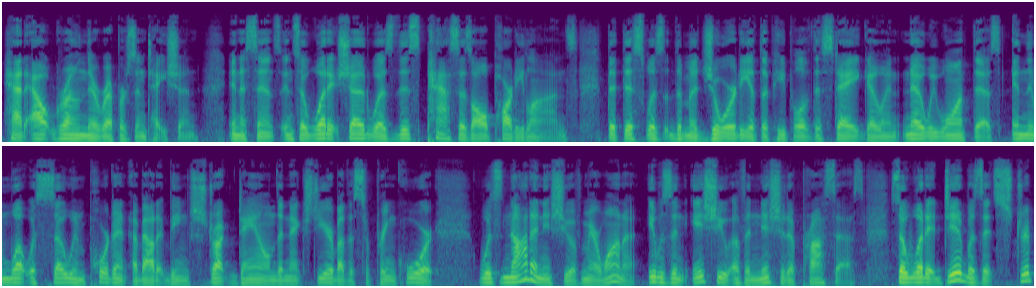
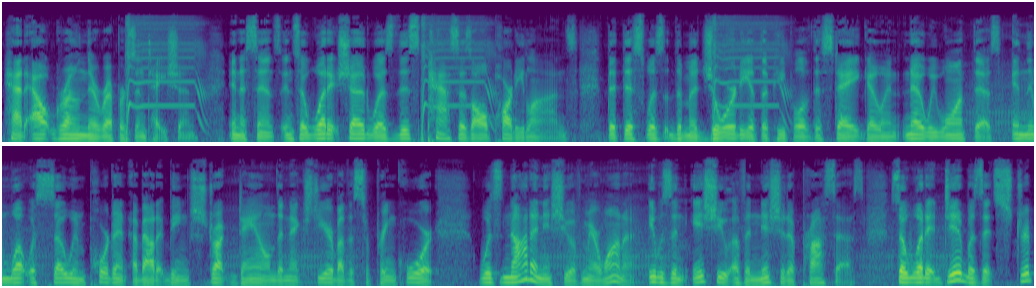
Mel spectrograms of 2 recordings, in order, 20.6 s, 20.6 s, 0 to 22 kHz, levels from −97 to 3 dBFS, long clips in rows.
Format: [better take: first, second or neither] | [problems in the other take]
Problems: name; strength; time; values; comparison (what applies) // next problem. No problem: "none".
first | machinery noise; noticeable; throughout; 15 dB below the speech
